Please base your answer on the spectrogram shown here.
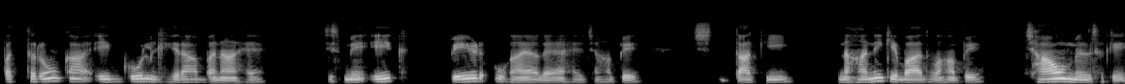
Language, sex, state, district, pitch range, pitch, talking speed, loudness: Hindi, male, Uttarakhand, Uttarkashi, 110-135 Hz, 120 Hz, 130 wpm, -21 LUFS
